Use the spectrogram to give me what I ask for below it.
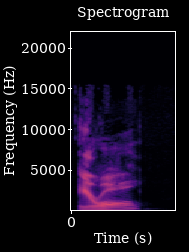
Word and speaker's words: Errol: his father, and I'm assuming his name is pronounced Errol. It's E-R-R-O-L, Musk.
